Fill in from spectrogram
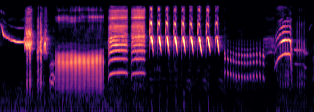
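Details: Nias hill myna singing a rich, varied sequence: a falling whistle, a dense buzzy squawk, clipped harmonic notes, then a fast run of about ten sharp rising chips and a wavering whistle, each phrase abrupt and loud.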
